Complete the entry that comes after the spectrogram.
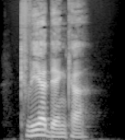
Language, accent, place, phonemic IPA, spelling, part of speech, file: German, Germany, Berlin, /ˈkveːɐ̯ˌdɛŋkɐ/, Querdenker, noun, De-Querdenker.ogg
- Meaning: 1. lateral thinker, maverick, contrarian 2. anti-vaxxer, anti-masker (member of a movement opposing vaccination and other government policies)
